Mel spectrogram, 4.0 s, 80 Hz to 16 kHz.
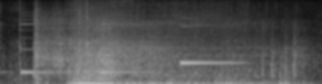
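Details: VW MK7 GTI with push-button start, sold as needing an engine, timing faults: dash chimes, engine catches and runs roughly about two seconds before dying; faulty cam adjuster spool valve.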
